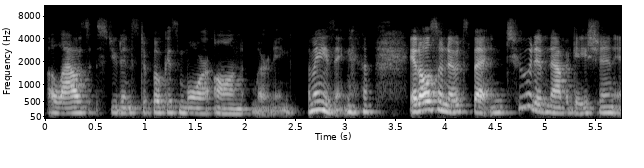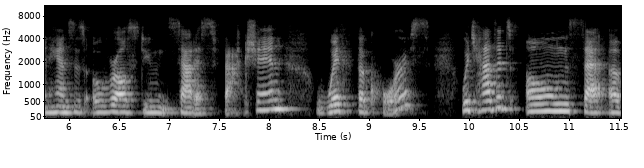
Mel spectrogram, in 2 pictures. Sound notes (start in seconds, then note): 3.0 laughs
